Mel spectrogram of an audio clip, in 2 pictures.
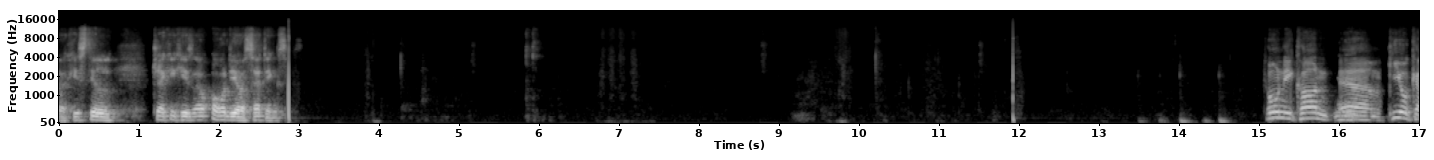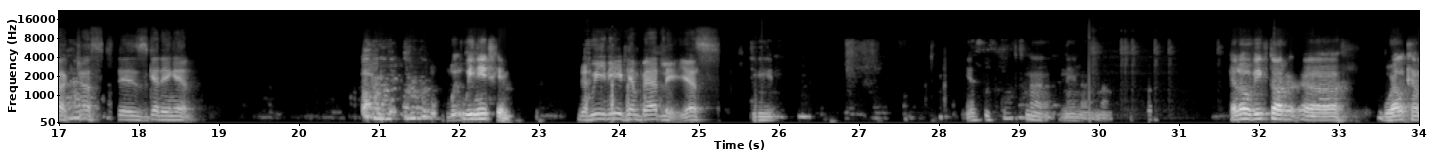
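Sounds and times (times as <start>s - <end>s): man speaking over video call: 0.0s - 3.0s, 15.0s - 18.8s, 21.0s - 22.8s, 23.5s - 26.1s, 28.2s - 30.3s, 31.5s - 34.0s
man clearing throat: 20.8s - 21.8s.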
